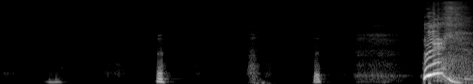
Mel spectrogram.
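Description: Several short catching inhalations, then one loud voiced sneeze: a gasping build-up before a sneeze.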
